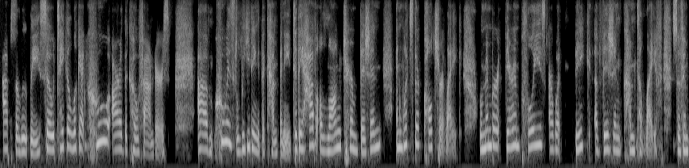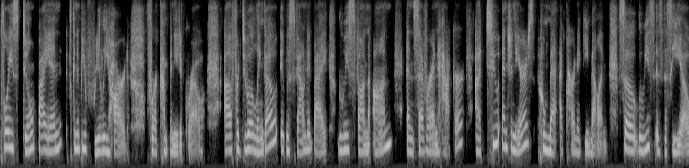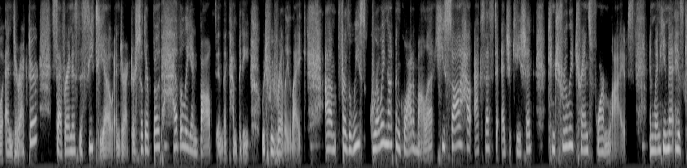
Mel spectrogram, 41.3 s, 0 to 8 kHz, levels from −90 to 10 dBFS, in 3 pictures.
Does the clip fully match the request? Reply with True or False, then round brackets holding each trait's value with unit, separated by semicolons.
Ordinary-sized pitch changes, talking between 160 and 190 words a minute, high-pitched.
True (4.0 semitones; 180 wpm; 240 Hz)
